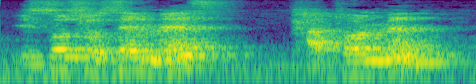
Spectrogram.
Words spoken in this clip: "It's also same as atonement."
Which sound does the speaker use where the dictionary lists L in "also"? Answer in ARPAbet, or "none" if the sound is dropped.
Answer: none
